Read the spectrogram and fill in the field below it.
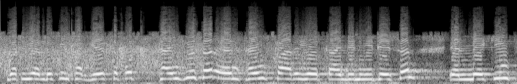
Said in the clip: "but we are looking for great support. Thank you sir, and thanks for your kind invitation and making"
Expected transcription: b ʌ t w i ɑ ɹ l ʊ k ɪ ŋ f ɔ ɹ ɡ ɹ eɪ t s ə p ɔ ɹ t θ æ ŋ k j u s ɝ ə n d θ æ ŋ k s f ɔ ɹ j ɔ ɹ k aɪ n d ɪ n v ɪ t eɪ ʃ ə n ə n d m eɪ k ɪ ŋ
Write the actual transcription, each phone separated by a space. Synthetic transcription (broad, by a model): b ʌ t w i ɑ ɹ l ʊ k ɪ ŋ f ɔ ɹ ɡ eɪ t s ə p ɔ ɹ t t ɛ ŋ k j u s ɝ ə n d t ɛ ŋ k s f ɔ ɹ j ɔ ɹ k aɪ n d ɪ n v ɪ t eɪ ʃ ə n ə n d m eɪ k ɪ ŋ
